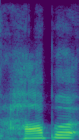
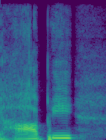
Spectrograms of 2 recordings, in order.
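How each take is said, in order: First: The name ends with an 'ah' vowel. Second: The name ends with an 'ee' vowel. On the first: The speaker calls it right. "It's it's Hoppa" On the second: The speaker calls it wrong. "he'll say Hoppy"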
